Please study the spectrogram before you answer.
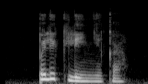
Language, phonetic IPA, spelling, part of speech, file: Russian, [pəlʲɪˈklʲinʲɪkə], поликлиника, noun, Ru-поликлиника.ogg
- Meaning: policlinic, outpatient clinic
